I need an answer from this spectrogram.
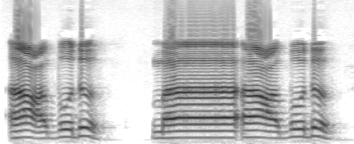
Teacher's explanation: अब ये बात देख लीजिए, दाल है मिसाल के तौर पर यहाँ पर, तो हम इसकी आवाज़ को साकिन होने की बिना पर जैसे वक्फ़ करेंगे दाल साकिन हो जाएगी, और हम इसकी आवाज़ को हिलाकर पढ़ेंगे, वही कलकला कहलाएगा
